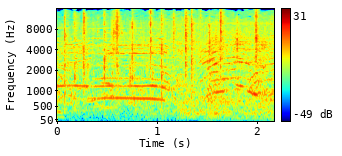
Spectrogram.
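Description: Football crowd in the stands shouting and cheering, with a few held calls rising over the general noise, as a touchdown is celebrated.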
